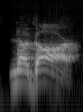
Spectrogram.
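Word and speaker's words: Naggar: Chris, it's pronounced Nagar, by the way. Chris Nagar, who played some at Texas, then SMU, played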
